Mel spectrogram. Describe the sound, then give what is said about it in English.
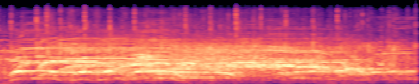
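An audience applauds and cheers after being asked to give someone a hand. The crowd roar is loud and continuous, with steady clapping and scattered whoops and shouts. “You guys give her a hand.”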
